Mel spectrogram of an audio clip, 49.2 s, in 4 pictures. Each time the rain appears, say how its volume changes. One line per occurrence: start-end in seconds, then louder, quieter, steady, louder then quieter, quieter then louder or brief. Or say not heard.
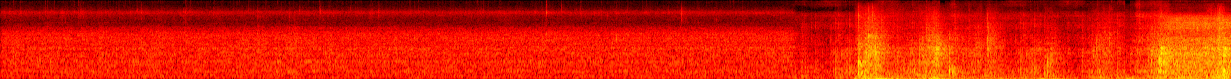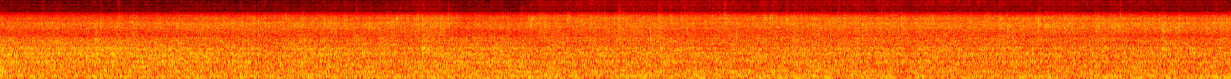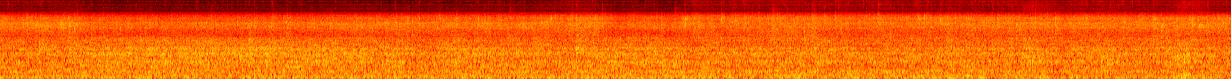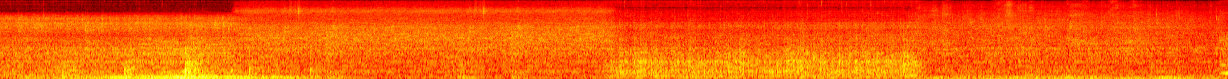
0.0-49.1 louder.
